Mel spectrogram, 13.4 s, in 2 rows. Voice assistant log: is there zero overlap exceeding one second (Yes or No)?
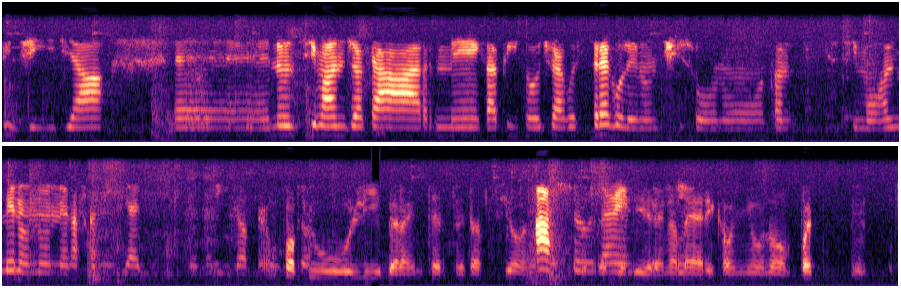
No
